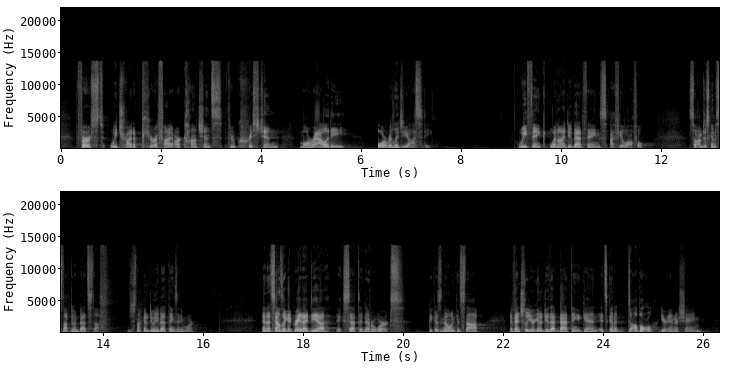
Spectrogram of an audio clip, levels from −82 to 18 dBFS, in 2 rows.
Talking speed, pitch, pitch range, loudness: 165 wpm, 120 Hz, 110-135 Hz, -29 LUFS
